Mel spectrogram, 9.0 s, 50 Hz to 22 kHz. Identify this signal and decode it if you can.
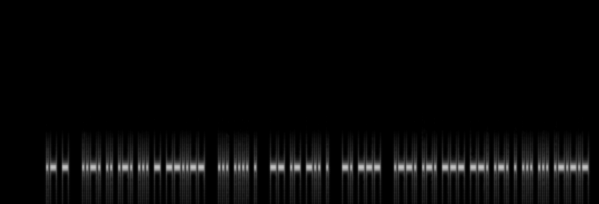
Morse code, heard as a keyed tone, about 40 wpm, 700 Hz. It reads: AT FIRST, SHE MADE NO PROGRESS.
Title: Sentences from Top 1400 Words 40wpm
